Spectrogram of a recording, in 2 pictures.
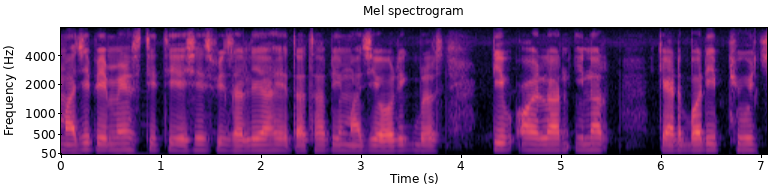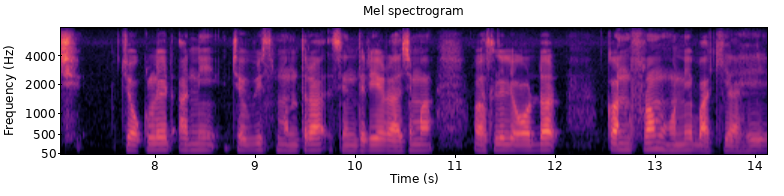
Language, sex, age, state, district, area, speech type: Marathi, male, 18-30, Maharashtra, Amravati, urban, read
